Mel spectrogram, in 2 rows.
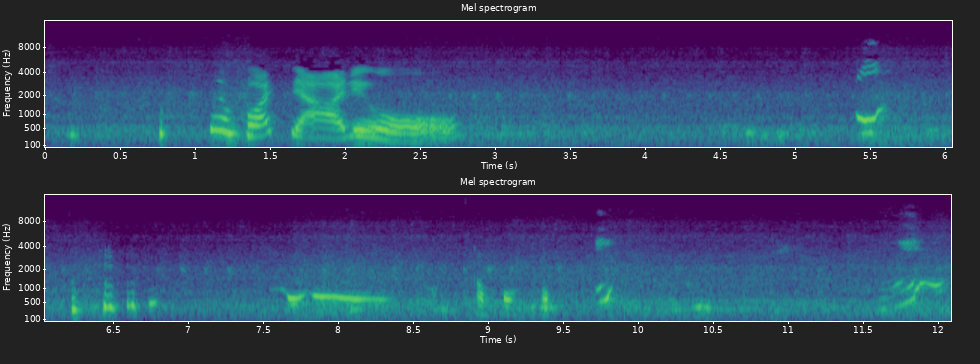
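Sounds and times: child squeaking: 5.4s - 5.7s, 11.6s - 12.0s
child giggling: 6.2s - 6.8s, 11.6s - 12.0s.

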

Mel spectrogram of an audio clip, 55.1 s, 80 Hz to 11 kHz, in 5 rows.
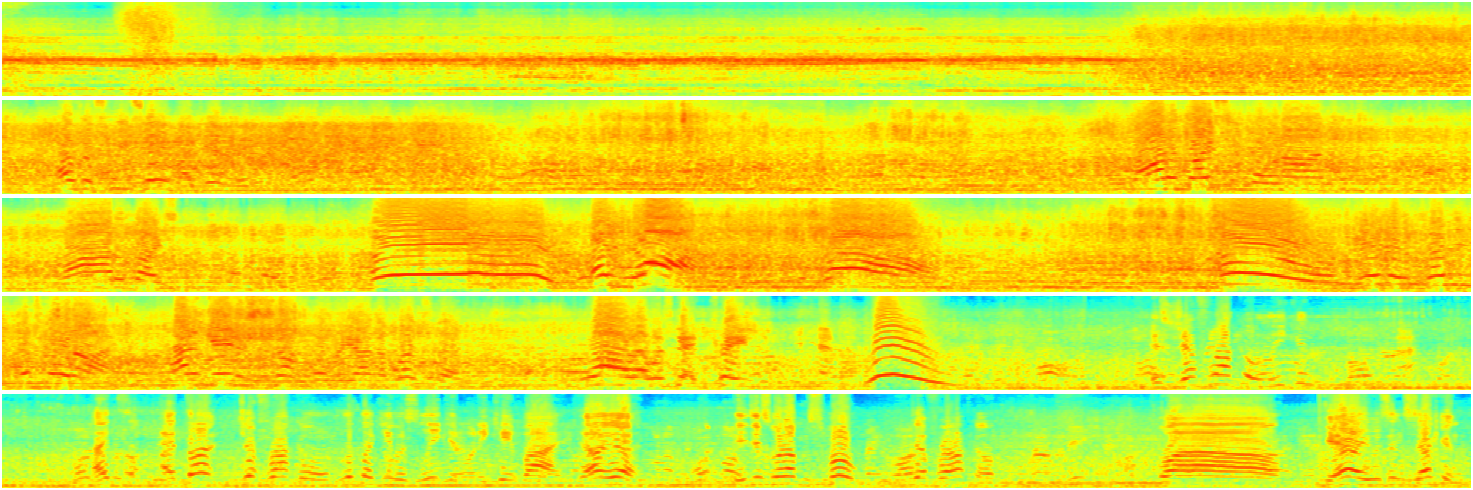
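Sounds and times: race car engine running hard: 0.0s - 55.0s
race cars passing: 0.0s - 55.0s.

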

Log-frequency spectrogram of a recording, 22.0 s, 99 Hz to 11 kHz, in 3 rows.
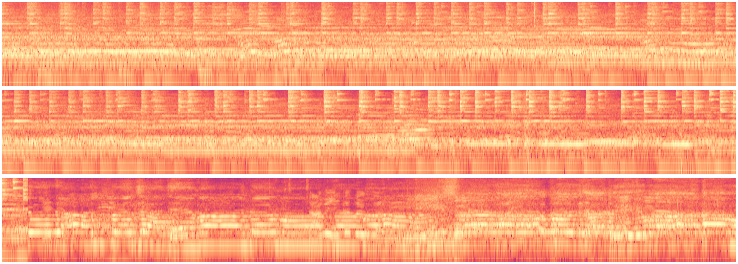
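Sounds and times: bells and cymbals struck rapidly: 0.0s - 15.0s
crowd voices: 0.0s - 22.0s.

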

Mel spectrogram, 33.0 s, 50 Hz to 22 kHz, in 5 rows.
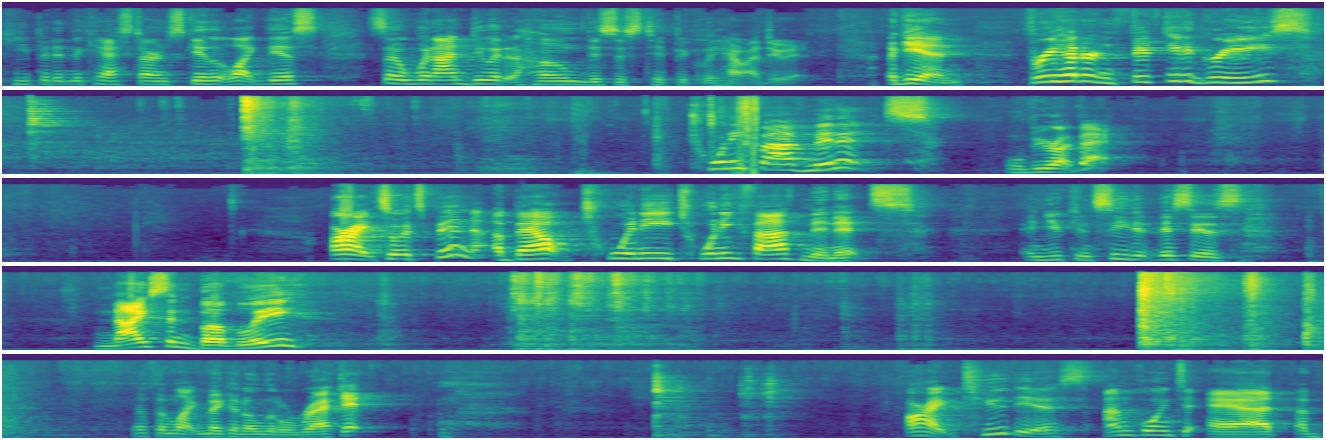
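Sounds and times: skillet scraping metal rack: 6.5s - 9.4s
oven door thump: 6.6s - 10.0s.

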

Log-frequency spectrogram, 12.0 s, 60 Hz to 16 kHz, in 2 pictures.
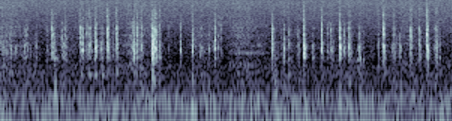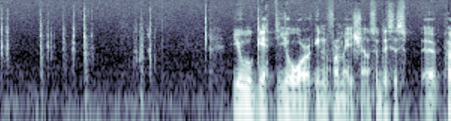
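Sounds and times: computer keyboard typing: 0.0s - 3.0s, 3.6s - 8.1s.

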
